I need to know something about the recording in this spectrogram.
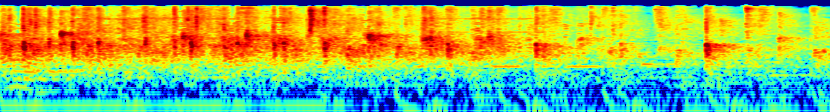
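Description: Audience clapping over background music, the clapping gradually dying down.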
